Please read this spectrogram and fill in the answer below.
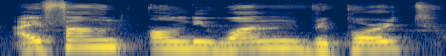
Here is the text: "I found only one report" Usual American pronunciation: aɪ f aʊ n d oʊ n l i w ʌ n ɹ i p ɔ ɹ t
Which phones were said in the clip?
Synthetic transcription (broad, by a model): aɪ f aʊ n d oʊ n l i w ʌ n ɹ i p ɔ ɹ t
